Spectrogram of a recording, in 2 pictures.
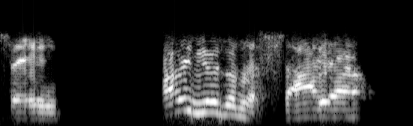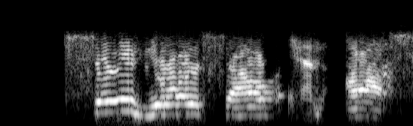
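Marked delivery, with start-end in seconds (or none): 1.1-5.4 insulting read. A narrator's reading. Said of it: "hurled insults at Jesus".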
